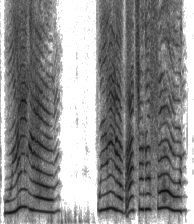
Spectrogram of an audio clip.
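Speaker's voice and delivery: very high, loud, drawn-out cartoon voice. Recalling a funny voicemail someone once left, Mort voice. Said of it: "Was I trying to sound like Mort?".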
